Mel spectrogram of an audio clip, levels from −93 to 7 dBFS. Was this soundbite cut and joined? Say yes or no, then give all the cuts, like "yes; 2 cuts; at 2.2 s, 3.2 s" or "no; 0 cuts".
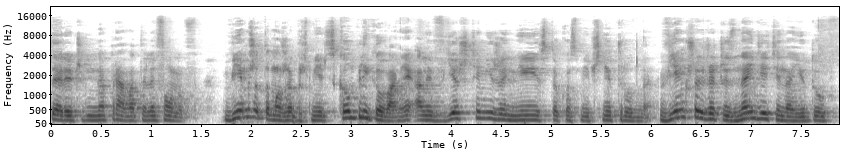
no; 0 cuts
